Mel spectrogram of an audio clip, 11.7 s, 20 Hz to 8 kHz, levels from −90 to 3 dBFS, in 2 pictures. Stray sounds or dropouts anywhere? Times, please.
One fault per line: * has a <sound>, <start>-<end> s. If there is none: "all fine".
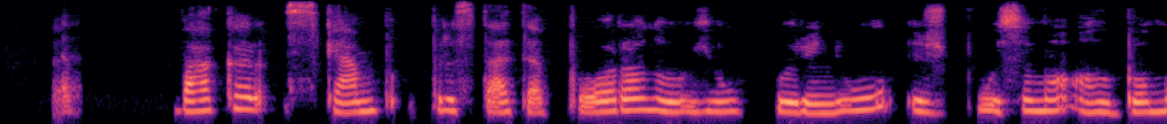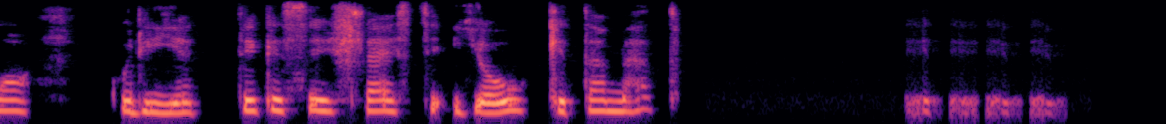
* has a laugh, 0.3-0.4 s
* has a laugh, 10.4-11.2 s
